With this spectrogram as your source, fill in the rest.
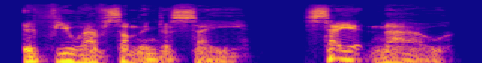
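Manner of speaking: icy, cold, unfriendly tone. Narrator reading the captain's reply to Silver, said coldly. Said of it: "said the captain coldly".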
